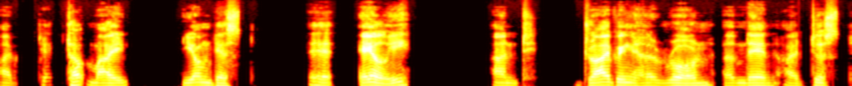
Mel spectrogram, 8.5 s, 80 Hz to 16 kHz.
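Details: Aphasia after a haemorrhagic stroke at age 49 in a male businessman, about four years earlier; speech impairment persists and varies from day to day.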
